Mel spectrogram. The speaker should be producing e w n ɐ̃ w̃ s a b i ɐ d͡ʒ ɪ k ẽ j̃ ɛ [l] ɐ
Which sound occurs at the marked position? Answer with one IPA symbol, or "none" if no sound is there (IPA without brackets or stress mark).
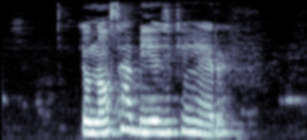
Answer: ɾ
